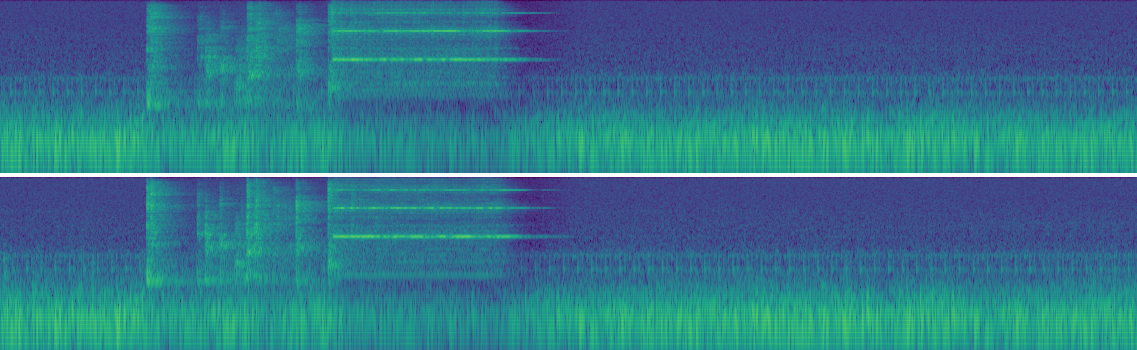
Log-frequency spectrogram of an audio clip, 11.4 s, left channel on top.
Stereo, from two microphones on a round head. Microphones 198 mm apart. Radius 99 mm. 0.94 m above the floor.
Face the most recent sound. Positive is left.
turn(degrees=45)  # may be behind; listen again after turning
